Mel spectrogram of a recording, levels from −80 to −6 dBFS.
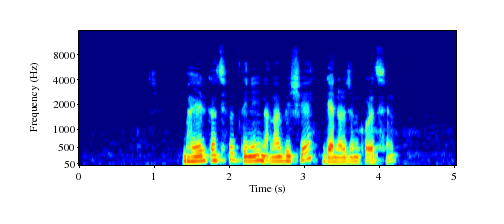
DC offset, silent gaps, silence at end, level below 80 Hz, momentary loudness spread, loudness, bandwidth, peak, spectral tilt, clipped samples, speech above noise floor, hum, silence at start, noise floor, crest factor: under 0.1%; none; 0.8 s; -56 dBFS; 10 LU; -24 LUFS; 9.6 kHz; -8 dBFS; -8 dB/octave; under 0.1%; 43 dB; none; 1.4 s; -66 dBFS; 18 dB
